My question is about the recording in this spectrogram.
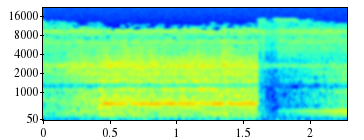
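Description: Eton Elite Field radio stepping through the AM medium-wave band. A station at 1430 kHz comes in noisy, with a steady tone, then the audio cuts out for a moment near the end as the radio retunes to 1440 kHz and the next signal comes in.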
